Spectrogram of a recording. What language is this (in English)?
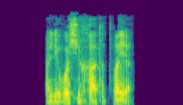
Belarusian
